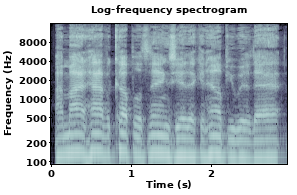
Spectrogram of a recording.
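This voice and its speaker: A man's voice: mid-range voice, fairly even intonation, brisk, darkish tone, lightly acted. A man playing a cocky gunslinging stranger in a tabletop game, folksy and mockingly polite. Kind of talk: tabletop role-play in character.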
